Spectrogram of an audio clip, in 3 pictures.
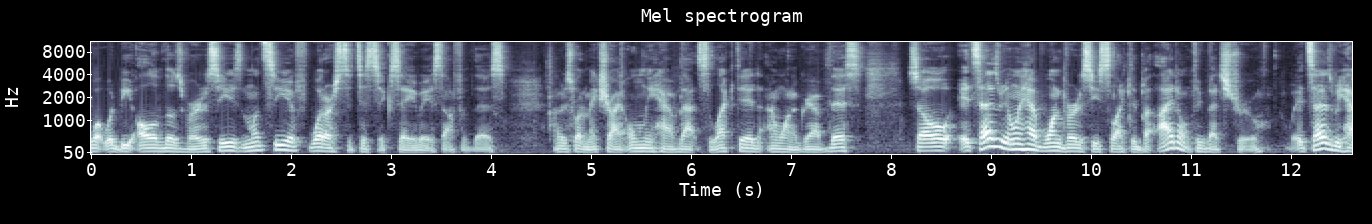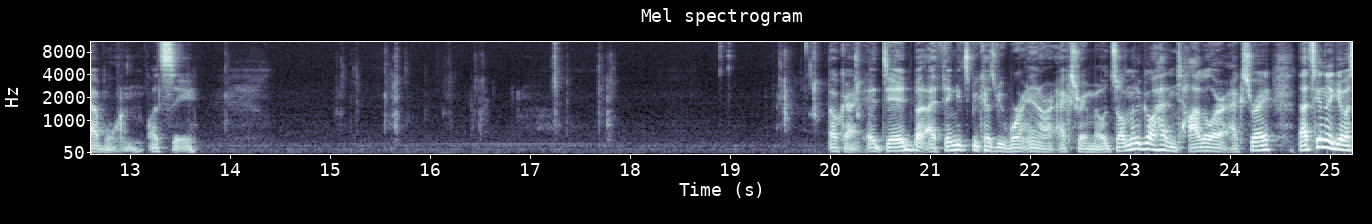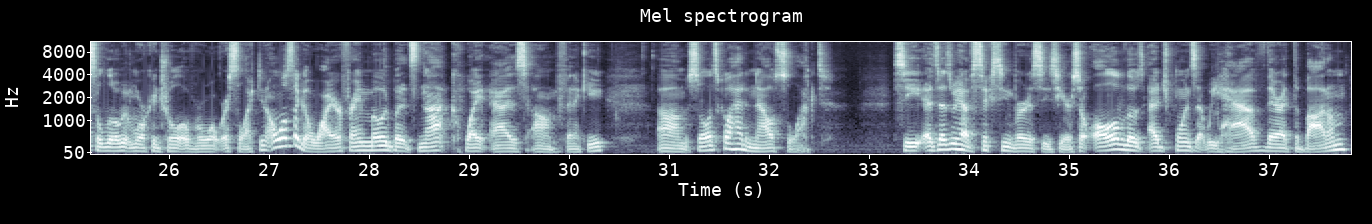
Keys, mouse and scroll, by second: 0.3 middle click, 0.4-1.9 middle drag, 2.8 click, 3.5 scroll up 2, 4.1 shift+middle click, 4.7-5.2 scroll up 4, 5.4 shift+middle click, 6.0 click, 6.5 click, 10.3 g, 11.6 click, 12.1 scroll down 1, 12.3 middle click, 12.8-13.5 scroll down 4, 13.5 middle click, 13.9 middle click, 14.0 scroll down 1, 14.6-14.9 scroll up 2, 15.2 shift+middle click, 15.7 scroll up 2, 16.2-16.8 shift+scroll down 3, 17.3 shift+middle click, 17.9-18.8 scroll up 1, 18.8 click, 19.8 ctrl+z, 20.2 ctrl+z, 22.7 click, 23.4 scroll down 2, 23.7 middle click, 24.1 middle click, 25.2 middle click, 26.4 click, 27.2-28.0 scroll up 7, 28.2 shift+middle click, 29.0 shift+middle click, 29.6-30.4 shift+scroll up 4, 30.7 click, 31.2 click, 34.3-34.8 scroll down 4, 34.9 middle click, 35.3-36.0 scroll down 5, 36.0 shift+middle click, 36.6 middle click, 37.3-37.8 scroll up 7.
